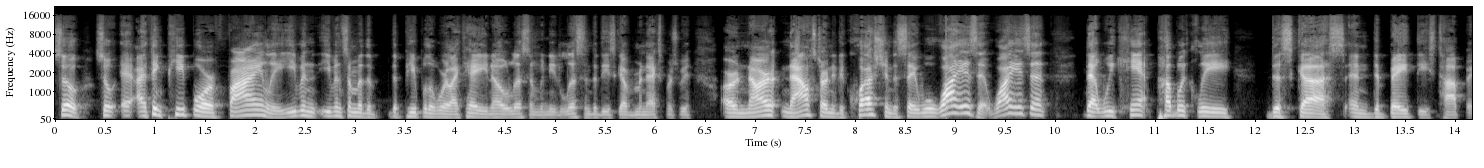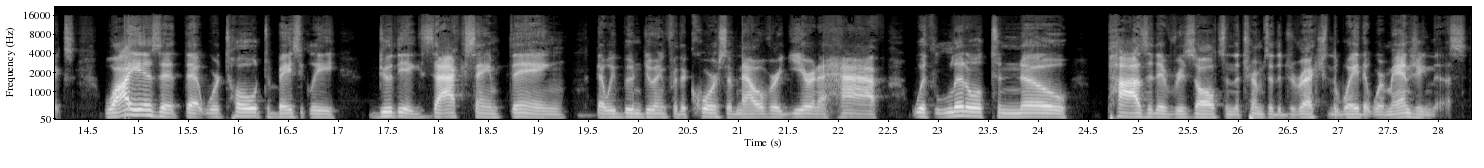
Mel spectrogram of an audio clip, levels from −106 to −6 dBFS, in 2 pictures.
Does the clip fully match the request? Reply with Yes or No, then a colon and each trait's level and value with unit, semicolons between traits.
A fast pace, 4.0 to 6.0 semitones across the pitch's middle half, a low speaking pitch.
Yes: fast, 210 wpm; average, 4.4 semitones; low, 120 Hz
